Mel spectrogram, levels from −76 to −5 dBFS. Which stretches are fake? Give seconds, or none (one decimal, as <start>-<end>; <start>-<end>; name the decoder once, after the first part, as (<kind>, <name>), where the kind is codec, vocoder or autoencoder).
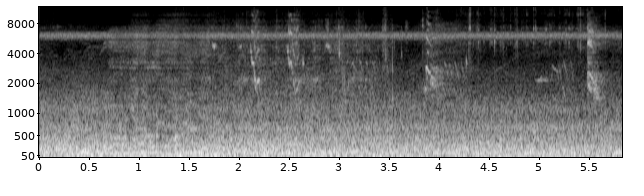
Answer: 0.7-1.7 (codec, SNAC)

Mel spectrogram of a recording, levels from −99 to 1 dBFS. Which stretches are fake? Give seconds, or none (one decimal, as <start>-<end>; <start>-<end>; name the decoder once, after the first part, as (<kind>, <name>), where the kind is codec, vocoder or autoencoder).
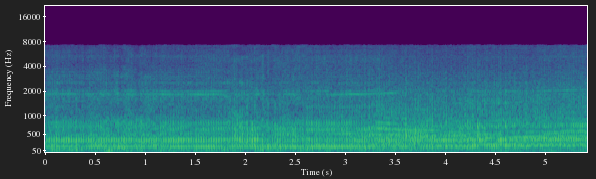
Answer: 0.5-1.1 (codec, HILCodec); 1.8-2.6

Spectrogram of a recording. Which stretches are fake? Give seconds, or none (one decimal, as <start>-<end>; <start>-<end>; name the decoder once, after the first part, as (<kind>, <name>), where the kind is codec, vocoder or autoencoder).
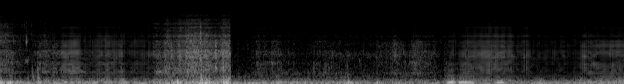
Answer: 0.6-1.5 (vocoder, BigVGAN v2); 4.5-6.2

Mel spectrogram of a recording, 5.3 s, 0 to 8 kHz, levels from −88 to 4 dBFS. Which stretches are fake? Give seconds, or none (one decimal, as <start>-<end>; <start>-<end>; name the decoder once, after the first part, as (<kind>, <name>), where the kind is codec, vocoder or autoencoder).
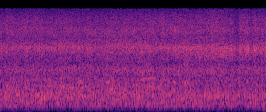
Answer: none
